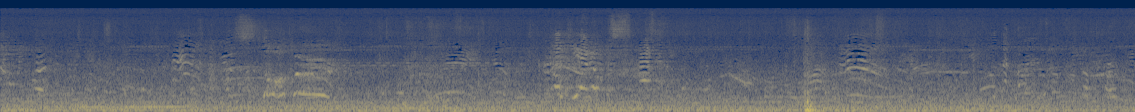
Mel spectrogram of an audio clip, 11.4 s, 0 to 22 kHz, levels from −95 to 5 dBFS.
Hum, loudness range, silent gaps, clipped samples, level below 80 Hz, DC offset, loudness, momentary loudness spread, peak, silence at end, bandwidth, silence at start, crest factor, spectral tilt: none; 1 LU; none; under 0.1%; -36 dBFS; under 0.1%; -30 LUFS; 5 LU; -6 dBFS; 0 s; 16 kHz; 0 s; 22 dB; -6 dB/octave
